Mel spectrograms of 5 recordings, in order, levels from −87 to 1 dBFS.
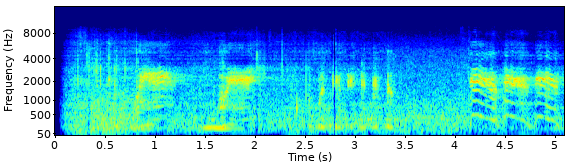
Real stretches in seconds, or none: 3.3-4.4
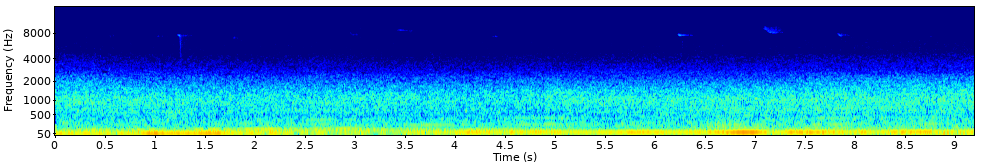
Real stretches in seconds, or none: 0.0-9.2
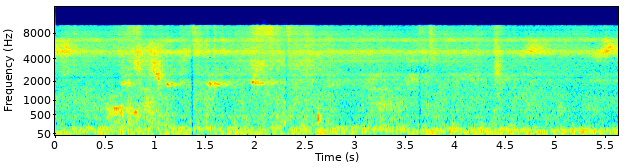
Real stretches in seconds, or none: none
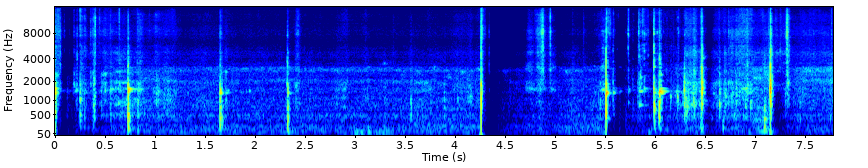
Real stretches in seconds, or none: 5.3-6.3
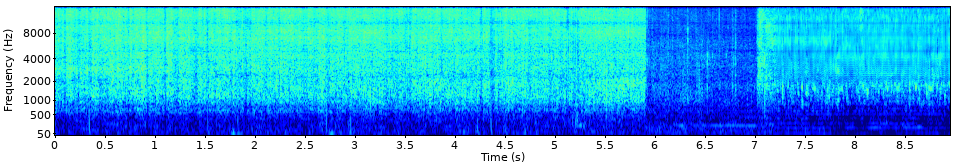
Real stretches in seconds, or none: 0.0-7.2

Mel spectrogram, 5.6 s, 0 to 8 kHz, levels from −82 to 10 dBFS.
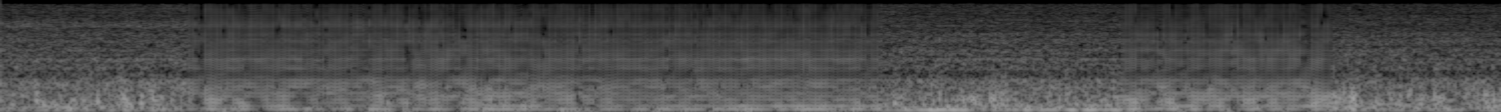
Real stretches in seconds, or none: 0.0-0.7; 3.3-4.2; 5.0-5.6

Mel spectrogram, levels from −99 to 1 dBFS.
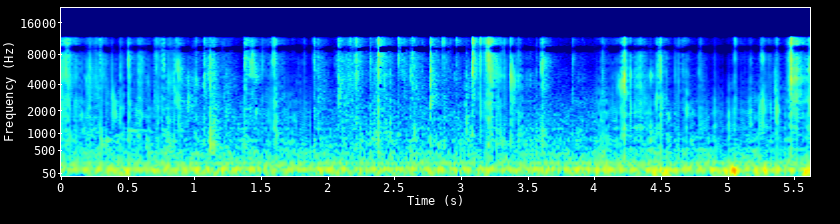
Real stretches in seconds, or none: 0.9-1.5; 1.9-3.1; 3.5-4.0

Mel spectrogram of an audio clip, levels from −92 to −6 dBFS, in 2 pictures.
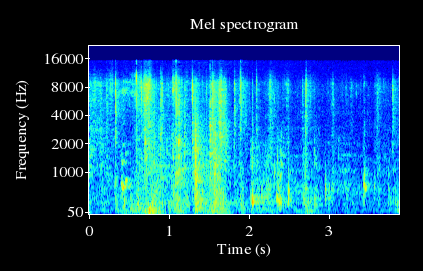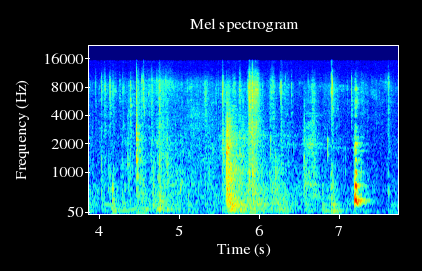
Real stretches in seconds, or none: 0.0-7.7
